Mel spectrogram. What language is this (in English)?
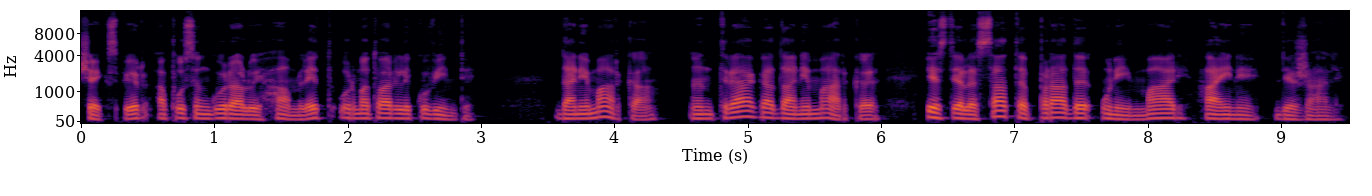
Romanian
